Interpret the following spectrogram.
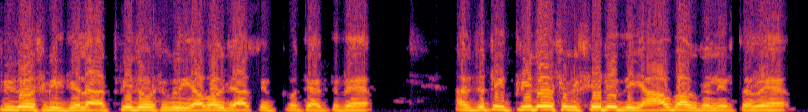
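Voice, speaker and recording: A man's high-pitched voice, with very even loudness and fairly even intonation. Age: 70s. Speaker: yoga teacher. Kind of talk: informal talk on health.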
